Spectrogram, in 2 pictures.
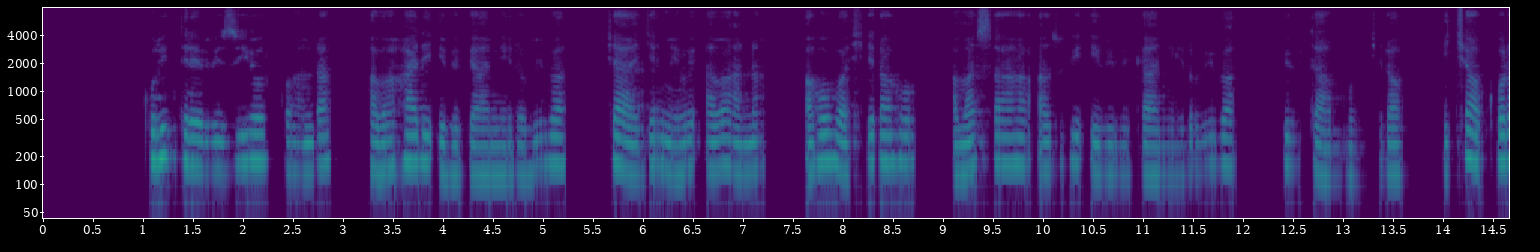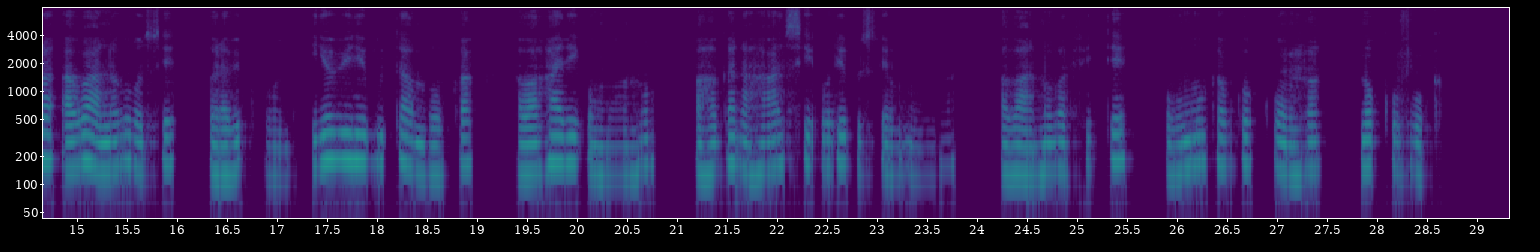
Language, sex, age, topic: Kinyarwanda, female, 18-24, education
